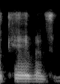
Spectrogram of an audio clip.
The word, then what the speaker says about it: Cavins: My name is Ayodele Cavins Branch. I would clearly have to spell that for you, Ayodele. C-A-V-I-N-S, last name Branch, like a tree.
